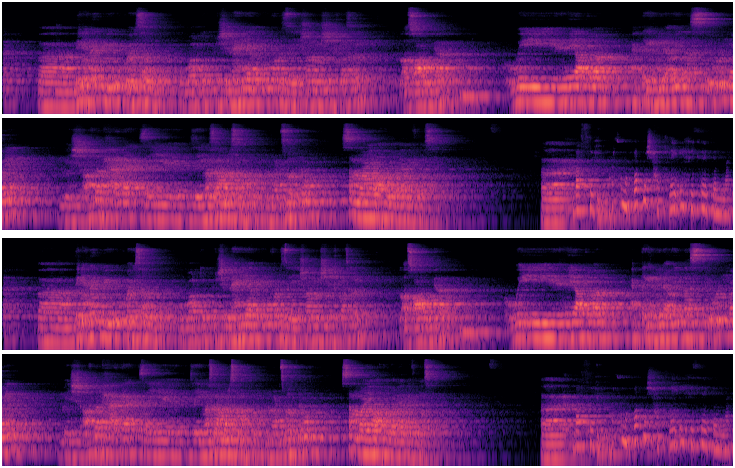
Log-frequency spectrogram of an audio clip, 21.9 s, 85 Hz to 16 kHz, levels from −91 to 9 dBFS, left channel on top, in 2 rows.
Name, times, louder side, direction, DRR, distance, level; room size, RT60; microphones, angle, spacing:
voice 1, 0.5-5.4 5.9-6.6 7.5-9.1 9.4-11.1 11.8-15.6 16.1-17.4 19.0-19.4 19.9-20.0, left 1 dB, 70° right, -6 dB, 1.7 m, -29 dB
voice 2, 19.5-21.9, left 2 dB, 30° left, 4 dB, 0.3 m, -34 dB
6.5 x 5.3 x 3.6 m, 2.2 s
head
